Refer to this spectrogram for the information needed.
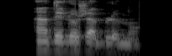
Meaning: entrenchedly, unmoveably
- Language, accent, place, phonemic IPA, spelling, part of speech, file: French, France, Lyon, /ɛ̃.de.lɔ.ʒa.blə.mɑ̃/, indélogeablement, adverb, LL-Q150 (fra)-indélogeablement.wav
